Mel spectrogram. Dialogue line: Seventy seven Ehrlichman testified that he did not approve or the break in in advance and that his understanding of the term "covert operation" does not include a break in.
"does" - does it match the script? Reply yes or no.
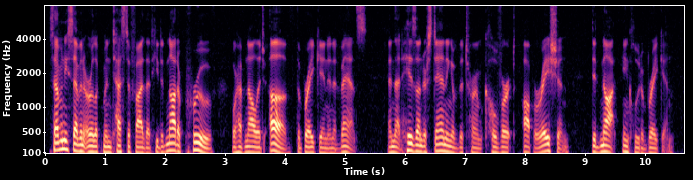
no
